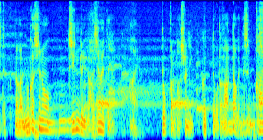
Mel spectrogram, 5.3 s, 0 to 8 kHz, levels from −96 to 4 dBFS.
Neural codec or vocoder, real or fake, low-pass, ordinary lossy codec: codec, 16 kHz, 16 kbps, FunCodec, trained on Chinese and English, 50 frames a second; fake; none; none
